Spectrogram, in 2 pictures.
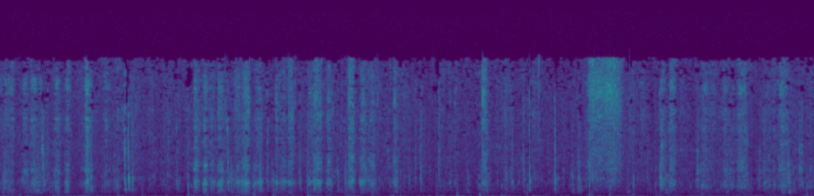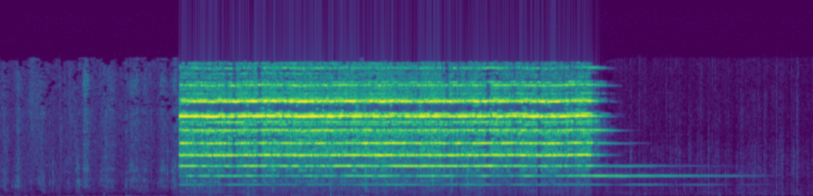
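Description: A school bell rings suddenly about ten seconds in, a loud, steady, high ring that holds for about four seconds and then fades out. Before it there is only faint classroom room tone with light rustles.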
